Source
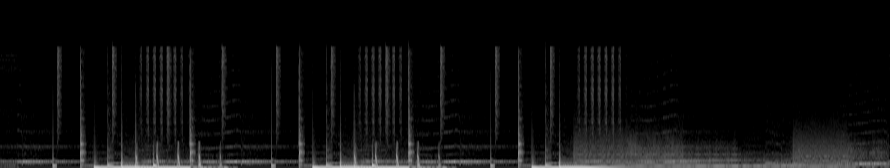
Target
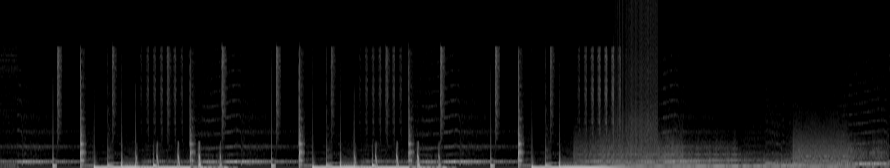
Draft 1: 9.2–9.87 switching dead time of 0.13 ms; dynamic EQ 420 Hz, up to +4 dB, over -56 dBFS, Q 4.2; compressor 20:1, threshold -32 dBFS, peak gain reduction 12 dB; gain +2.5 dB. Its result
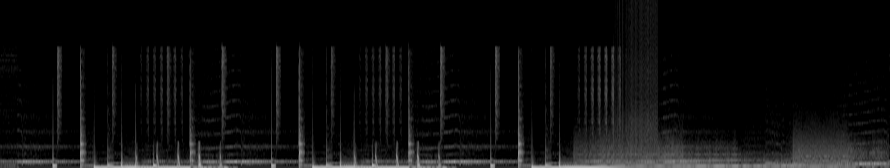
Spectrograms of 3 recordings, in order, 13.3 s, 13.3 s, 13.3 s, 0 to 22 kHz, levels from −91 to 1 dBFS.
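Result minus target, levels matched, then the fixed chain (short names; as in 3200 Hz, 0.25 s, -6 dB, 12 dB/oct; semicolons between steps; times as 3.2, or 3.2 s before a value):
500 Hz band +3.0 dB
9.2–9.87 switching dead time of 0.13 ms; dynamic EQ 110 Hz, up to +4 dB, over -56 dBFS, Q 4.2; compressor 20:1, threshold -32 dBFS, peak gain reduction 13.5 dB; gain +2.5 dB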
